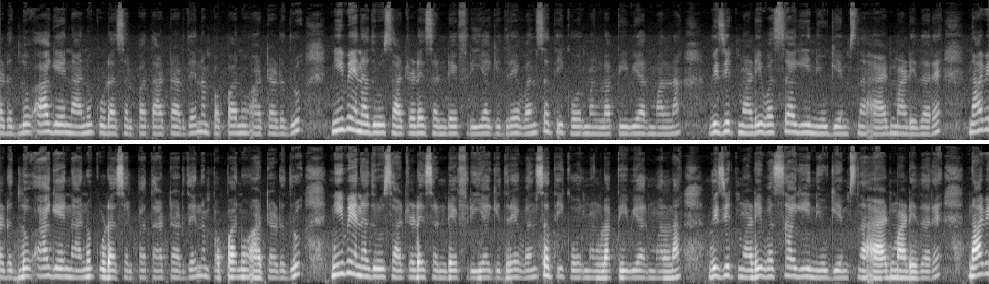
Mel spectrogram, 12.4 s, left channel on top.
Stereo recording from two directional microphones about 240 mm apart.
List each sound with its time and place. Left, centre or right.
0.0 s a woman's voice: right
